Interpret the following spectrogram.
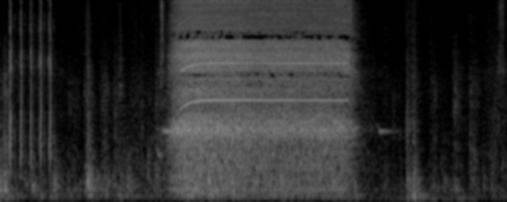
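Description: A quick run of clicks, then a small electric motor whirs up with a rising whine, runs steadily for a little over two seconds and cuts off.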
